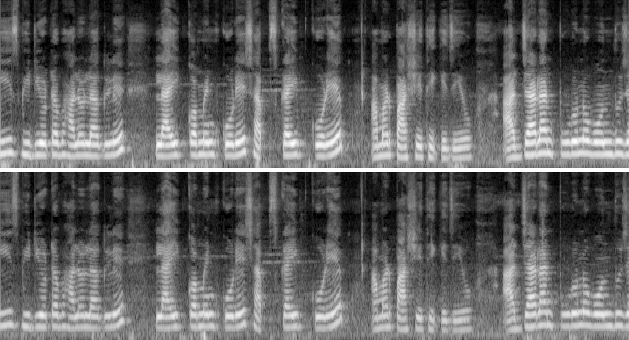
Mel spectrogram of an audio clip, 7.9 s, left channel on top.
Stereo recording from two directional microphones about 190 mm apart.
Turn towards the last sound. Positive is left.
turn(degrees=20)  # may be behind; listen again after turning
